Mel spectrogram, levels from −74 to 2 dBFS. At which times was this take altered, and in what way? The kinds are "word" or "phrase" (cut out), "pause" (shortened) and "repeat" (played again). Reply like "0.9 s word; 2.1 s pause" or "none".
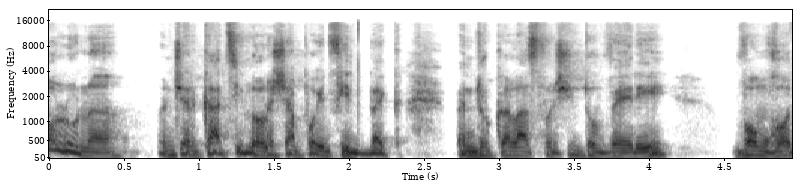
1.5 s word; 1.9 s word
